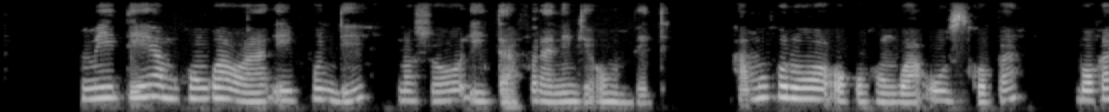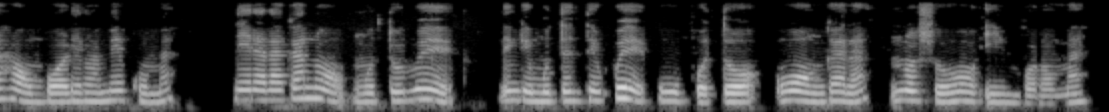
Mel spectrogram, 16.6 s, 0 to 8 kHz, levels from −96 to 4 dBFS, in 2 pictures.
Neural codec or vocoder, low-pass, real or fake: none; 7.2 kHz; real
